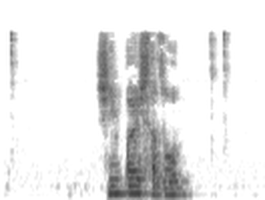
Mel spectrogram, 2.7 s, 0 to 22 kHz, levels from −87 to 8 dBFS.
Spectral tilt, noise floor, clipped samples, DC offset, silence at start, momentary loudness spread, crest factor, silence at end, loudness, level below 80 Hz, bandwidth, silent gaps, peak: -3 dB/octave; -74 dBFS; under 0.1%; under 0.1%; 0.1 s; 21 LU; 20 dB; 0.4 s; -20 LUFS; -64 dBFS; 11.5 kHz; none; -6 dBFS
